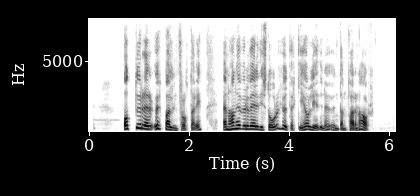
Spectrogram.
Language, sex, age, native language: Icelandic, male, 30-39, Icelandic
